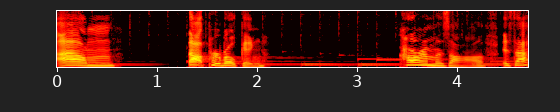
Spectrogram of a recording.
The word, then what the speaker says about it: Karamazov: Um, like the brothers, uh, I always say it wrong. I don't know how to really say it. Uh, Karimov, Karimov.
